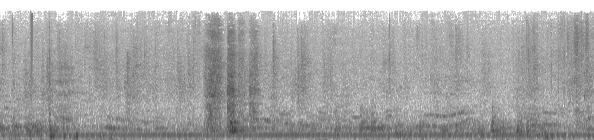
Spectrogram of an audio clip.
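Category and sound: human body sound, person blowing their nose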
